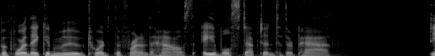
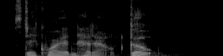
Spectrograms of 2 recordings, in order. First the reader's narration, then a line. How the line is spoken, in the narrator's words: Dean murmured to the others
